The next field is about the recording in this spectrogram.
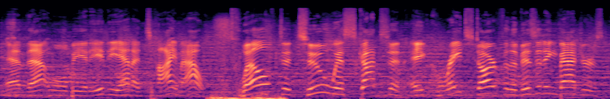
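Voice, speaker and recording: A man's voice: sits high, a little slow, few pauses, music in the background. A young man doing live basketball play-by-play with a projected, punchy announcer delivery. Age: young adult. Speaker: play-by-play commentator. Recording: noisy gym, bouncing balls behind. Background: basketball arena noise.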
